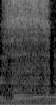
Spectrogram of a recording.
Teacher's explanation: So for example, when I produce an S sound, like S, my mouth is making a specific formation. So I'm putting my front teeth together and I'm pushing my tongue up against my bottom set of teeth to produce the S sound.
